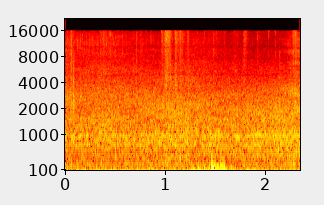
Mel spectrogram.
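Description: Steady outdoor background noise, a low rumble with a hiss over it, and one brief soft low sound about one and a half seconds in.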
